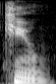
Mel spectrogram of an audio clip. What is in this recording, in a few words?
"kiunn3", taiwanese syllables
